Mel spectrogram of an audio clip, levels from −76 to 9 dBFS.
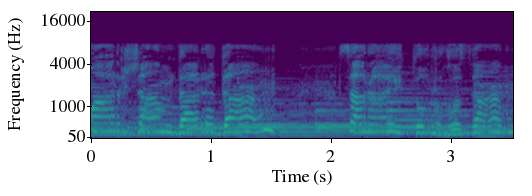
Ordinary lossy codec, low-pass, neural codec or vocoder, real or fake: none; none; none; real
